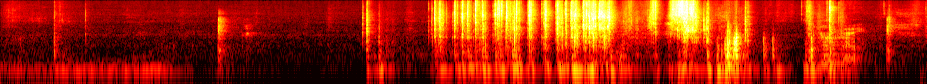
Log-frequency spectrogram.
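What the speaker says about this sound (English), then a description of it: "I like the way glossy cards shuffle" A new deck of glossy After Tarot cards being shuffled by hand: a few soft isolated taps, then dense bursts of rapid, crisp flicking and slapping up close, with brief pauses between riffles and a low hum underneath.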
